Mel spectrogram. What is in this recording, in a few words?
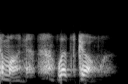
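request move, professional female; vo; agents; Source Model Packs; Counter Strike Model Pack; CS2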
